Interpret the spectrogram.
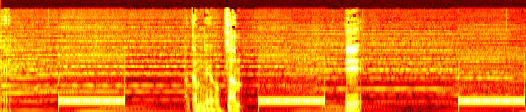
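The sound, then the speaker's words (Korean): A telephone ringback tone from a call placed during a radio broadcast repeats three times, steady one-second tones with roughly two-second gaps, while a person speaks briefly between the rings. The call goes unanswered. “아, 안받네 이거 어떻게 된 거야, 이게.”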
